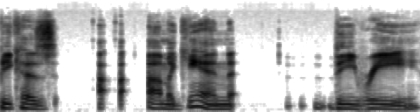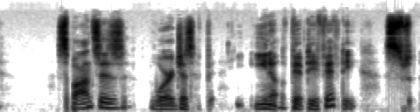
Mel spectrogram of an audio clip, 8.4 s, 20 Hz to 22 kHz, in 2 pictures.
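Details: Adult male with overt stuttering who blocks on everything, then breathes and moves on; stutters even when alone, had about 20 years of speech therapy, and 'p' sounds once came out like a kiss; stuttering.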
